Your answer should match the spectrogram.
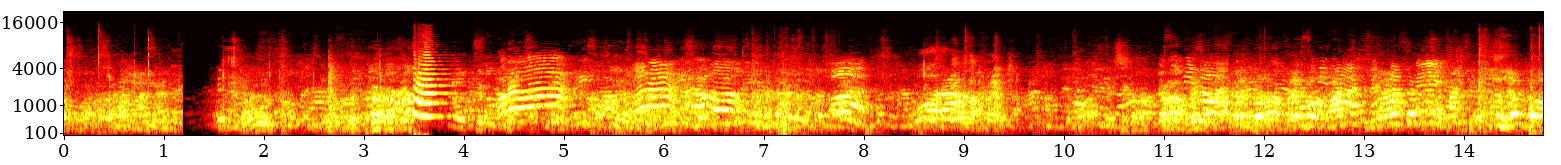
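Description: Ringside crowd chatter and overlapping shouted voices. The sound cuts out briefly about a second in, and about three and a half seconds in there is a short, loud blast that falls in pitch.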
